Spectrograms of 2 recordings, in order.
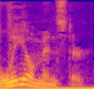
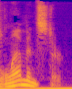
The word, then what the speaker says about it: Leominster: There's a town north of Worcester that is spelled like it's Leominster. Leominster. It's Leominster. It's like, okay.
